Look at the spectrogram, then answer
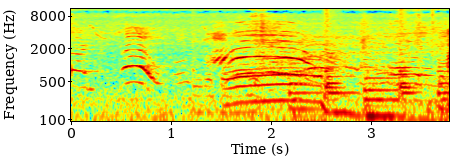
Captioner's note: weak screams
